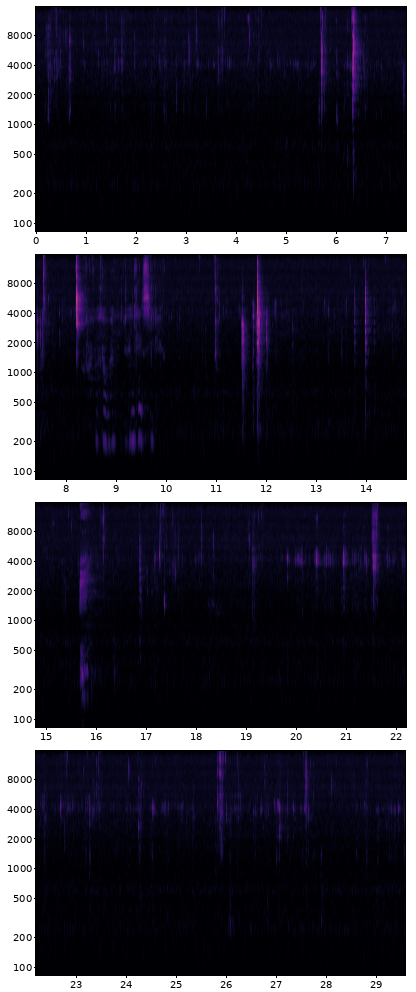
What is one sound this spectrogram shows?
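A woman chews and smacks her lips close up.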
